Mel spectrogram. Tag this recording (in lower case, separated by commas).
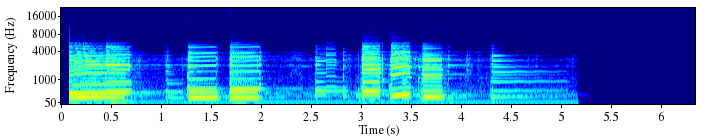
plucked string instrument, musical instrument, music, guitar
